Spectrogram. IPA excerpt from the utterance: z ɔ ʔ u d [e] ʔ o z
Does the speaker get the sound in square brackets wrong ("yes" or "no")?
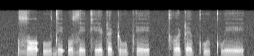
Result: no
